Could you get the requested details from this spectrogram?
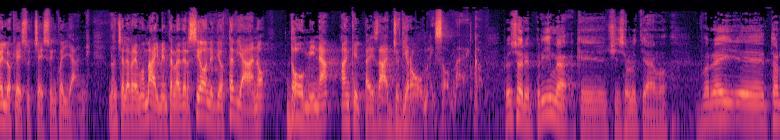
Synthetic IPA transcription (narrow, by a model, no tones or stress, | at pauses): welːokeɛsːut͡ʃːɛsːoiŋkweʎːia̰nːi | nont͡ʃelavɾeːmomajment̪ɾelaversjoːned̪iot̪ːavjaːno | d̪ɔːminaaŋk̟eilpaeza̰d͡ʒːod̪iɾo̰ːma̰inso̰mːa̰ɛkːo̥ | pɾofesːoːɾepɾiːmaket͡ʃisalut̪jaːmo | vorːɛjt̪o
